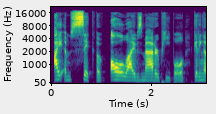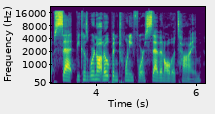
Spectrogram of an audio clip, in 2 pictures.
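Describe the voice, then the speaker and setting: A woman's voice: on the low side, lively intonation, moderate pace, bright, forceful tone. A woman playing an exasperated non-binary retail worker turned rebel leader, ranting in a radio drama monologue.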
